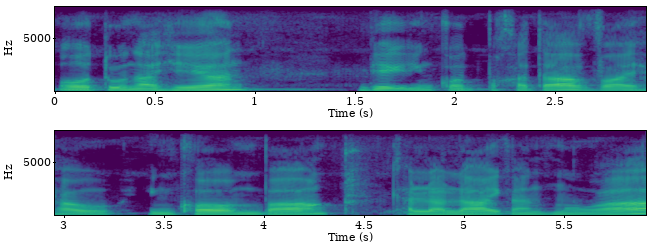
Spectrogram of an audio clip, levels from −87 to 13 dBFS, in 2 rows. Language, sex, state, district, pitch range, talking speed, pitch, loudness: Mizo, male, Mizoram, Aizawl, 115-135 Hz, 150 wpm, 125 Hz, -19 LUFS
